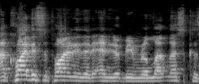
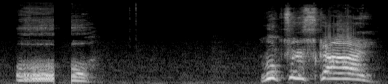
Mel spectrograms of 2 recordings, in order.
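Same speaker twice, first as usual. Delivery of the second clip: acted loud shout, higher and louder; 8 semitones higher, 5 dB louder than usual. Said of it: "so that everybody can hear me".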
